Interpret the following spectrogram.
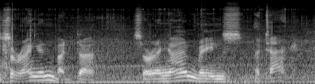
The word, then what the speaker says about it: Serangan: Now, you pronounce the word sarangan. Yeah, sarangan.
